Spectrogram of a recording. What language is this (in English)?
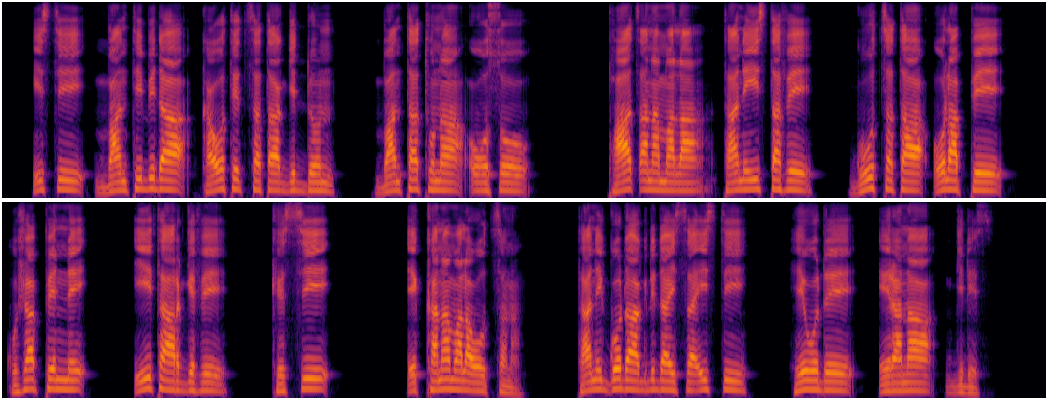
Gamo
